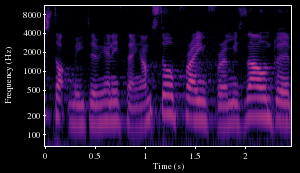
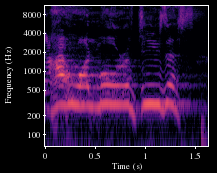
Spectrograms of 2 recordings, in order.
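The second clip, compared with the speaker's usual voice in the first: slow, high, loud plea for more; hungry and pleading, drawn out; eager plea; 8 semitones higher, 10 dB louder, slower than usual. Retold or imitated. Young believer across the coffee table, eager pleading. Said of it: "over the coffee table to me going".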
